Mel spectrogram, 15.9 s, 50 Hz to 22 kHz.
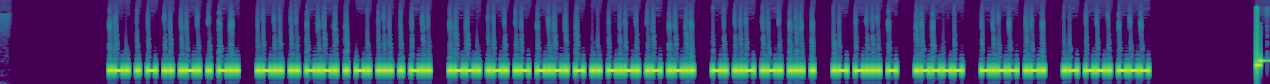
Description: Morse code, heard as a keyed tone, about 36 wpm, 700 Hz. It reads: RETIRED LICENSED PRACTICAL NURSE ABT 1 YR AGO
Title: Practice QSO - Exchange 3 - More Info - 35wpm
